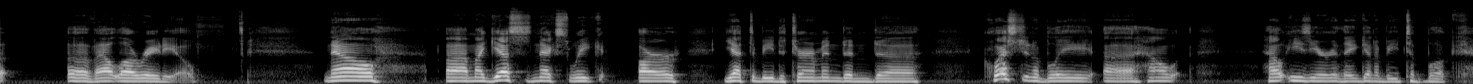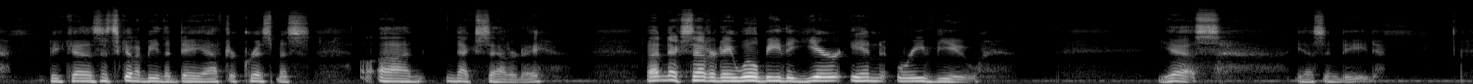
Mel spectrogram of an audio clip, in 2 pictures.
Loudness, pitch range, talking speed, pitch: -20 LUFS, 140-165 Hz, 110 wpm, 155 Hz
